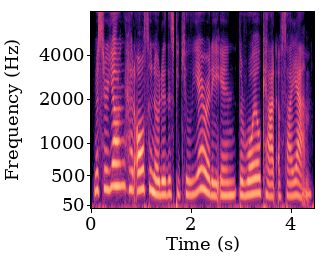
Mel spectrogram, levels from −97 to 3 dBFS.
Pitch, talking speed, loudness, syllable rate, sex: 235 Hz, 175 wpm, -16 LUFS, 4.4 syllables/s, female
